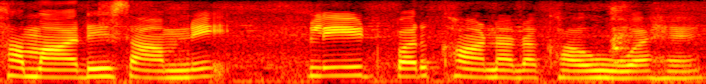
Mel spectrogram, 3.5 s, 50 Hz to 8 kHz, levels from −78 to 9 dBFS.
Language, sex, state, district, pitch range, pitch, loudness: Hindi, male, Madhya Pradesh, Katni, 210-250 Hz, 225 Hz, -14 LUFS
